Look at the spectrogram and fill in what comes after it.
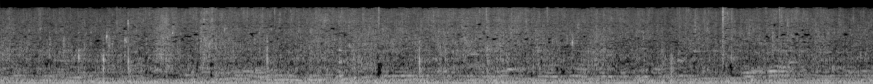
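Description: Potato cubes sizzling in hot oil in a nonstick wok, with a wooden spatula stirring and scraping against the pan, giving scattered light clicks over the steady sizzle.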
